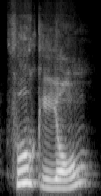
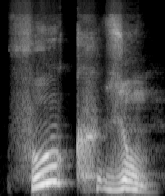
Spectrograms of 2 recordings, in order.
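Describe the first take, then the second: First: It is said in a southern Vietnamese accent. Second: It is said in a northern Vietnamese accent. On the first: "In the southern accent" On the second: "in the northern accent"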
